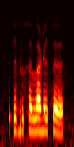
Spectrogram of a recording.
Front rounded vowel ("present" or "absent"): present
